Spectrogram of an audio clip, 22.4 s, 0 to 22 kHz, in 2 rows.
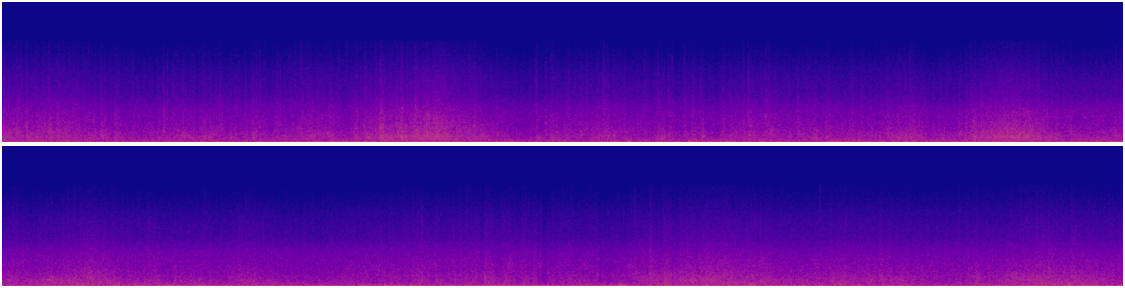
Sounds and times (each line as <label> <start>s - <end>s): rain 0.0s - 22.4s
storm 0.0s - 22.4s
